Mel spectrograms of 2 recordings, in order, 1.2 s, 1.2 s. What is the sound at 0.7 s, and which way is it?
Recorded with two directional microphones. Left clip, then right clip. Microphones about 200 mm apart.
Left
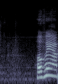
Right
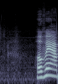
Speech, centre (ahead or behind).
